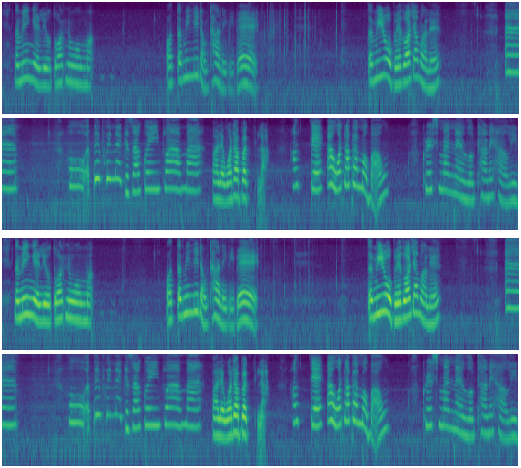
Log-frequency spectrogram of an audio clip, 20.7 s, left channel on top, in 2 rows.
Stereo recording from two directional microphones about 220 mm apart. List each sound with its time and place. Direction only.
0.0 s a child's voice: 15° right (ahead or behind)
3.2 s a child's voice: 15° right (ahead or behind)
7.3 s speech: 25° right (ahead or behind)
9.5 s a sound: 10° left (ahead or behind)
11.3 s child singing: 10° left (ahead or behind)
14.5 s a child's voice: 15° right (ahead or behind)
16.1 s speech: centre (ahead or behind)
